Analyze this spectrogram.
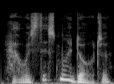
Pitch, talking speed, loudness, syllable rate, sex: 125 Hz, 260 wpm, -18 LUFS, 6.9 syllables/s, male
